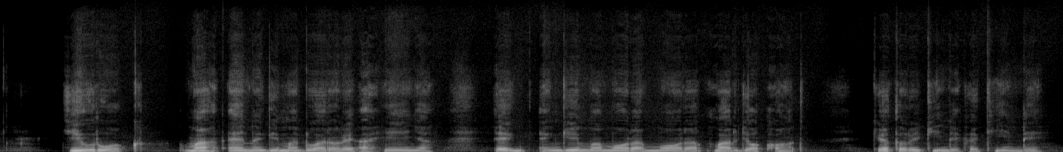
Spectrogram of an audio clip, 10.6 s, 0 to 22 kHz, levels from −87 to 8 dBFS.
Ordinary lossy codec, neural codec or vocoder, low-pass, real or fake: none; codec, 44.1 kHz, 7.8 kbps, Pupu-Codec; none; fake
